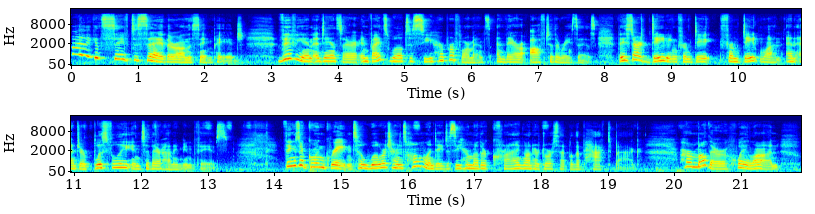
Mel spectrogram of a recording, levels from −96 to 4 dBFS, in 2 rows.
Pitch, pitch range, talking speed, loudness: 190 Hz, 160-230 Hz, 185 wpm, -26 LUFS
